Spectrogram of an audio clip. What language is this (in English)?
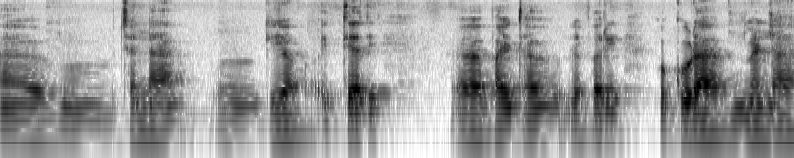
Odia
